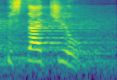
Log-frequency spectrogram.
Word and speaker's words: pistachios: रहा है, इसके लिए इसे बोलते हैं स्माइलिंग पिस्ताचियो।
